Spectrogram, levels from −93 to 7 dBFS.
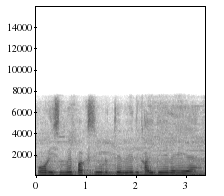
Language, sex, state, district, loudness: Hindi, male, Uttar Pradesh, Shamli, -17 LUFS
